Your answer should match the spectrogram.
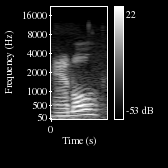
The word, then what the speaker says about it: Amell: It's pronounced Amell.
